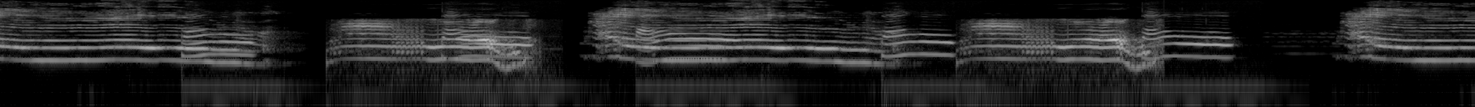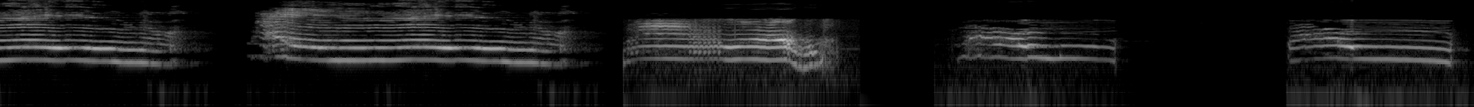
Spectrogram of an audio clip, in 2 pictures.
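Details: Domestic cat giving a long series of drawn-out, wavering meows, each lasting one to two seconds with short gaps, some sliding upward at the end; a faint low hum under several calls.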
